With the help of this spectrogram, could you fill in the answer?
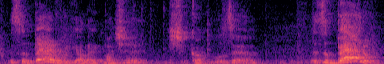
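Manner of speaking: ordinary talk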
